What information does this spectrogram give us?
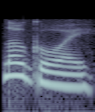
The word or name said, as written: Logoi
